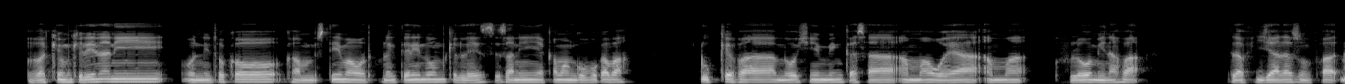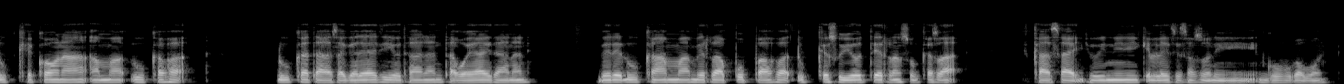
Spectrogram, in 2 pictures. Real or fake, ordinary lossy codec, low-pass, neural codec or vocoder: real; none; 7.2 kHz; none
